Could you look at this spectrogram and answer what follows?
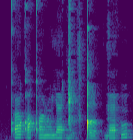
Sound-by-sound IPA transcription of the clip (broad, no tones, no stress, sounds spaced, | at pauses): qʼ y qʼ ɯ qʼ ũ ɭ ũ j ɛ ɡ͡ǁ y t͡s ǃ e | ɡ ɛ h ũ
